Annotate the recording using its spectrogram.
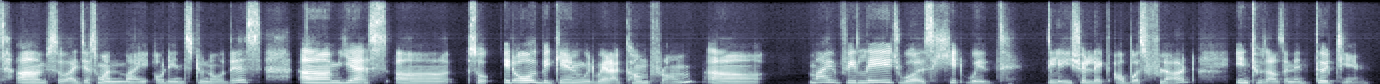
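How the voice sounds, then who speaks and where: A woman with a Nepalese accent and a fairly high pitch speaks at a fairly slow pace in a very clean recording with a silent background and a dry, close sound with no echo. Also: ordinary pitch variation. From Limi Valley, Humla, northwestern Nepal. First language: Limi. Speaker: youth climate activist. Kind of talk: podcast interview.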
